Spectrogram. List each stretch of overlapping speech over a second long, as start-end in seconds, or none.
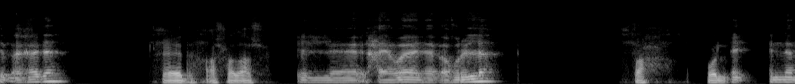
none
